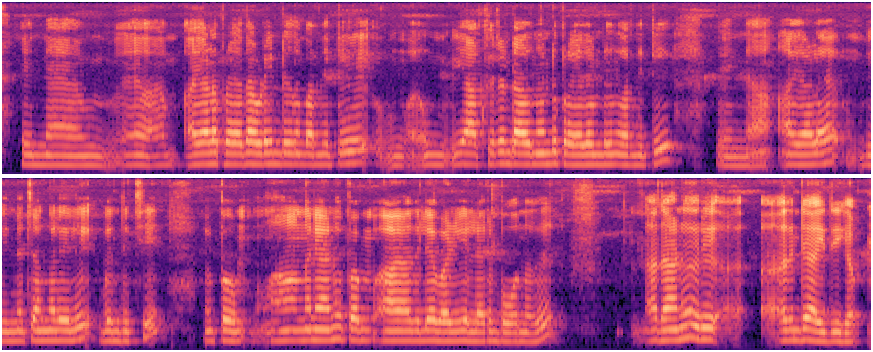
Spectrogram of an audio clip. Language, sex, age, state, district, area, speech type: Malayalam, female, 60+, Kerala, Wayanad, rural, spontaneous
